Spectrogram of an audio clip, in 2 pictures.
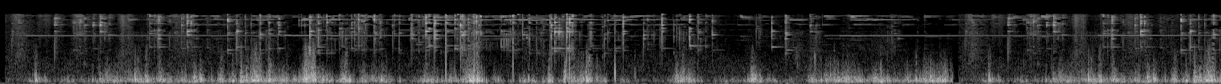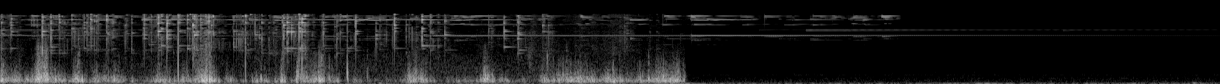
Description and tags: A cloud of glass dust is expelled into the air. Created for The Iron Realm Podcast.
chimes, dust, glass, sharp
